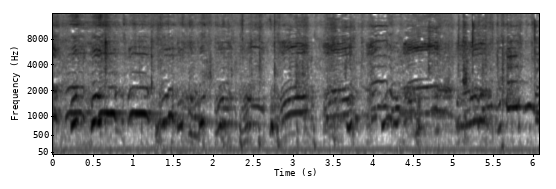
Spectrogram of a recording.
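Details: A Rottweiler puppy barking for the first time: evenly spaced, squeaky, arched yaps rising then falling in pitch, some with sharp onsets, continuing steadily against a faint low hum.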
